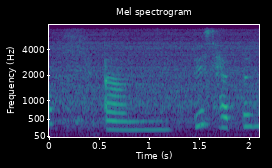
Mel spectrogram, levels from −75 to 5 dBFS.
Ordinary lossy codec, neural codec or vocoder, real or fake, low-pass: none; none; real; 7.2 kHz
